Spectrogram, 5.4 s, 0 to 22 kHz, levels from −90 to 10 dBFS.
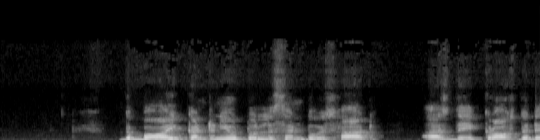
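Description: At 4.33 to 4.39 s, about 40 ms of the speech arrived too late for the decoder, and the receiver concealed the gap by extending the preceding sound for 36 ms before blending back. This short concealed packet loss is heard as a brief smear.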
